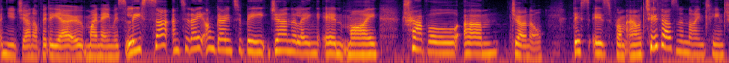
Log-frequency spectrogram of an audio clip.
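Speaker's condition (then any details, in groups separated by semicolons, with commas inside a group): No condition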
